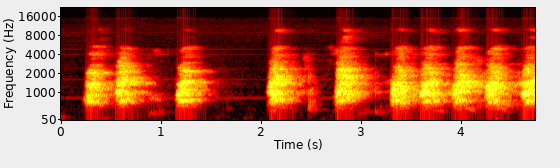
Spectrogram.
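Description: Two dogs bark in quick bursts while play-fighting, a run of about ten sharp, close barks in uneven clusters with a short gap midway, loud and clear with no talk.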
